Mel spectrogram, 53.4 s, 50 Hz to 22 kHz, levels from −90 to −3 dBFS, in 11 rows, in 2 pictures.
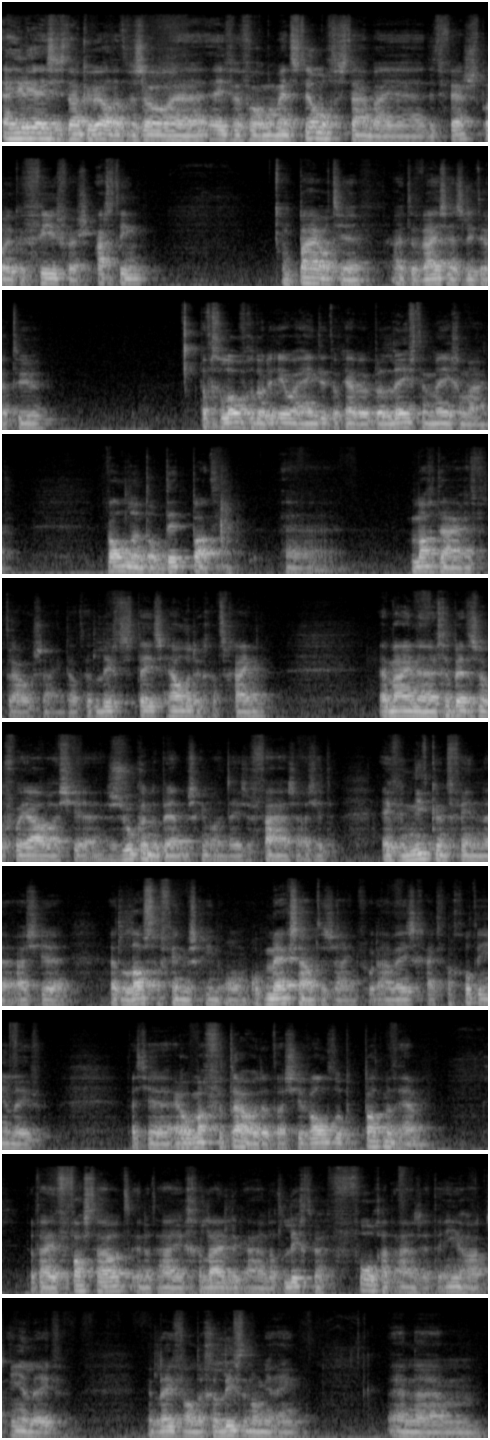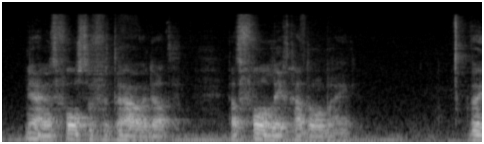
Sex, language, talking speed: male, Dutch, 170 wpm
